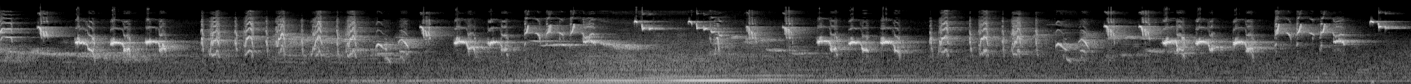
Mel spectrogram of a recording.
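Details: Oriental magpie-robin in sustained vigorous song, stuffed with mimicked phrases: repeated clusters of sharp whistles and quick chirps with short gaps, over a low droning hum.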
